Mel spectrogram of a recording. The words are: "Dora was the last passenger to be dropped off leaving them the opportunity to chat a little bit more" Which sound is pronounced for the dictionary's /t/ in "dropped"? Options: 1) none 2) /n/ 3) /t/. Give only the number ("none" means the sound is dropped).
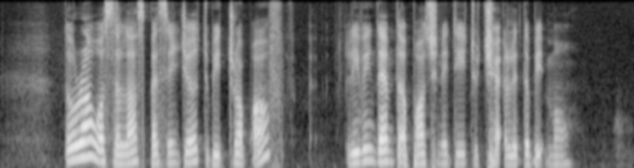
1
